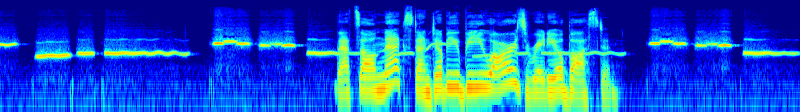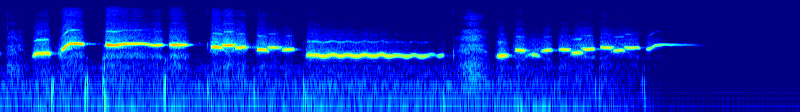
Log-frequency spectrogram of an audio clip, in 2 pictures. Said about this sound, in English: Last, world champion whistling.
